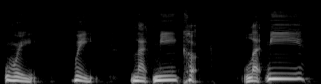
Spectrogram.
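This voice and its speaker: A woman voicing an excitable, indignant young female game streamer in a story reading, with slangy, exclamatory protests. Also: mid-range voice, slow pace, dry recording, studio quality, pitched above the performer's own voice. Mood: cocky grumbling. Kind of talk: acted dialogue in fan fiction reading.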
